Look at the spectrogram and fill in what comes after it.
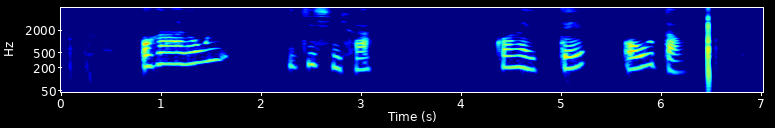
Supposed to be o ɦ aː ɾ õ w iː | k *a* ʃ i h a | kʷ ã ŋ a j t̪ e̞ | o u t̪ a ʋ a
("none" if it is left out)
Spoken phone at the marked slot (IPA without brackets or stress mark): i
